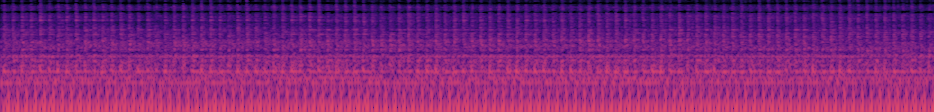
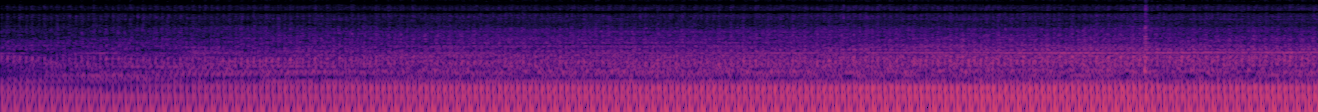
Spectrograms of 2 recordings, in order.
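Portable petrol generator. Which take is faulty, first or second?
first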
